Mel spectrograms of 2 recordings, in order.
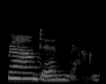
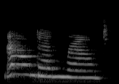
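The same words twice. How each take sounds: First: Low, soft sung line; sung, wheels on the bus, low; sung plain. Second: Sung, drawn-out last round of the song; sung, slow, high final line of the rhyme; sung, ending a nursery song for babies. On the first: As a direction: sing it gently. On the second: End of bus song. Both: Pretend.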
